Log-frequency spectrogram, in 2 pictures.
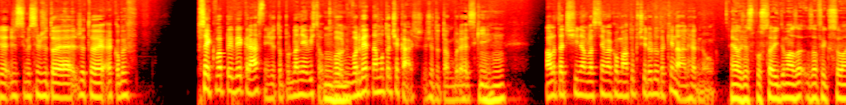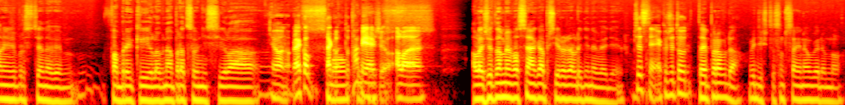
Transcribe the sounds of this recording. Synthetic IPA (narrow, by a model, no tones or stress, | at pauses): ʒɛʒɛsɪmɪslɪmʒɛt̪ojɛʒɛt̪ojɛja̰ko̞bɪ | pr̥ɛkvapɪvjɛkɾaːsniːʒɛt̪opodlɛmɲɛviːʃt͡soovodvjɛt̪namut̪ot͡ʃɛka̰ːʃʒɛt̪ot̪ambudɛ̰ɦɛskiː | ʔalɛt̪at͡ʃiːnavlast̪ɲɛmjakomaːt̪upr̝̥iːɾo̞dut̪akɪnaːdɦɛɾno̰wjoʒɛspowst̪alɪɟiːt̪omaːzazafɪksovaniːʒɛp̬ɾoscʲɛnɛvɪm | fabɾɪkɪlɛvnaːpɾat͡sovɲiːsiːlajonojakost̪amlt̪ot̪amjɛʒɛjo̰ʔa̰lɛ | ʔalɛʒɛt̪̬amjɛvlasɲɛɲaːkaːpr̥iːɾodalɪɟɪnɛvjɛɟɛ̰jpr̥ɛsɲɛjakoʒɛt̪ot̪ojɛpɾavdavɪɟɪʃt̪osɛmsɪaɲɪnɛuvjɛdomɪl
